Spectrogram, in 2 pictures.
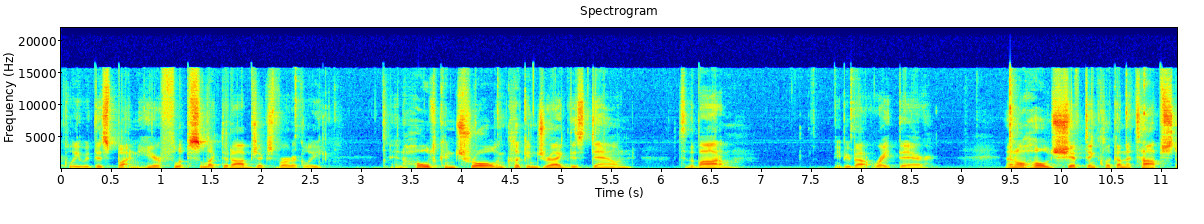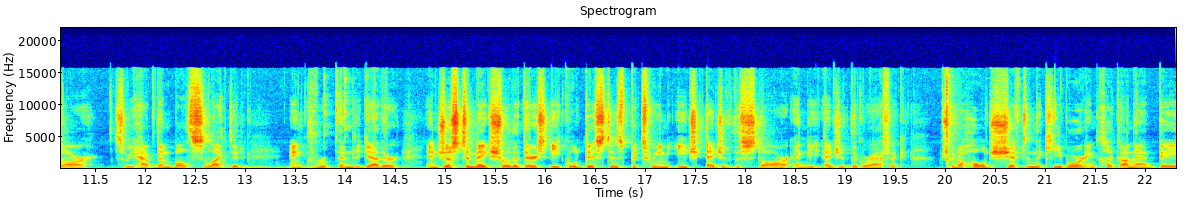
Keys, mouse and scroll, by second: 2.3 click, 4.5-8.2 ctrl+drag, 10.7 shift+click, 13.9 click.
